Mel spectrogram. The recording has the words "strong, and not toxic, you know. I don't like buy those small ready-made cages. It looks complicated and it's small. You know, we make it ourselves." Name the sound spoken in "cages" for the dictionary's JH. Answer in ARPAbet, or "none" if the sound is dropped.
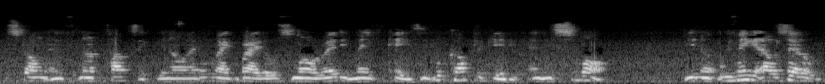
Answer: none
